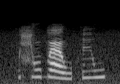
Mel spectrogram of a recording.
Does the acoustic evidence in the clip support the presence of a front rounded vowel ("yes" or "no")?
no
